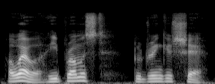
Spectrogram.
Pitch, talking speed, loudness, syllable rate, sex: 130 Hz, 195 wpm, -18 LUFS, 7.1 syllables/s, male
